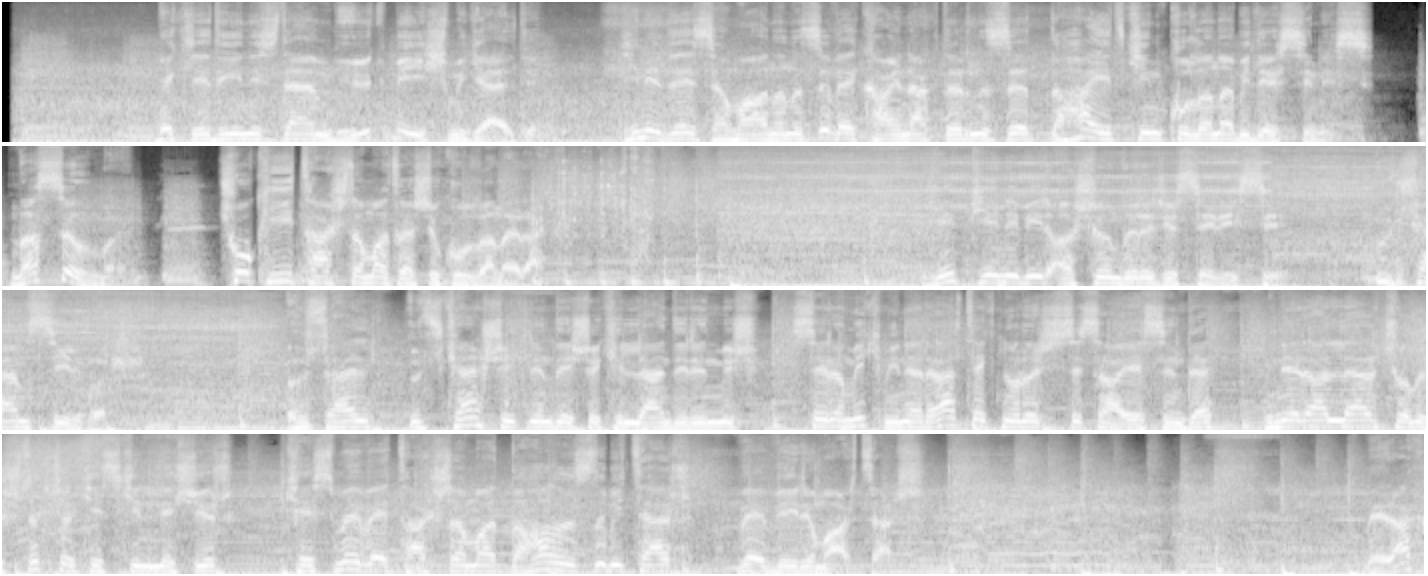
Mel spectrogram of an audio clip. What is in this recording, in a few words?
turkish promos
